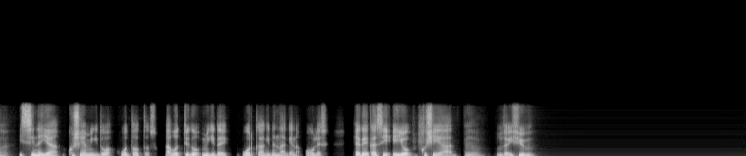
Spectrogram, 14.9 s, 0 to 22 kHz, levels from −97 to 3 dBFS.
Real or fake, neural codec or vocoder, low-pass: fake; codec, 16 kHz, about 1 kbps, DyCAST, with the encoder's durations; 7.2 kHz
